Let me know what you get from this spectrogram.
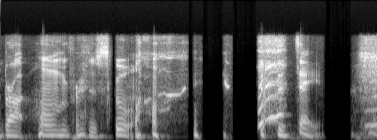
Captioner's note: laugh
